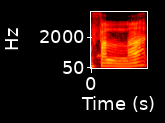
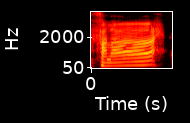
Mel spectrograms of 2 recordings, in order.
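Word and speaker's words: فلاح: Bukan falah. Kalau falah itu artinya petani. Tapi kalau falah artinya kemenangan, kesuksesan.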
